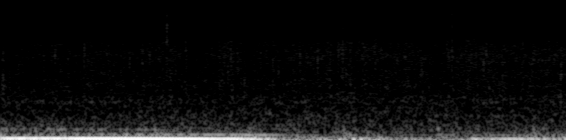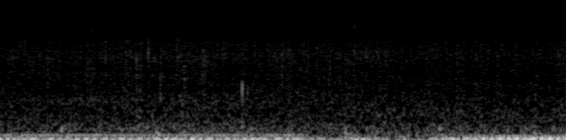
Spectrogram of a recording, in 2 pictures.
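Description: Car engine drone and road noise heard from inside the cabin while driving on a wet road in rain. The engine hum is strongest for about the first second and a half, then eases off to a steady, lower level, with a hiss of wet tyres and rain underneath.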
